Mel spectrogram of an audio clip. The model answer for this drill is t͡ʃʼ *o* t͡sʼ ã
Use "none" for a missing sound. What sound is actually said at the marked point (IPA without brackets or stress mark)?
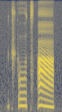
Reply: u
